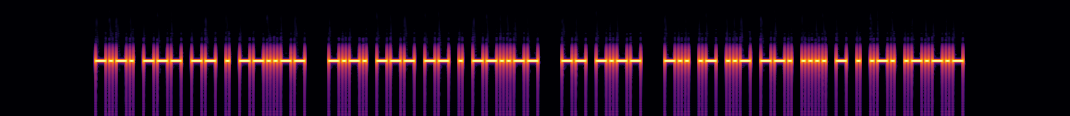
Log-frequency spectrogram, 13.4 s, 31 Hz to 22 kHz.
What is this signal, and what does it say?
Morse code, heard as a keyed tone, about 28 wpm, 700 Hz. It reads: COME, COME, MY DAUGHTER.
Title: Sentences from Top 1500 Words 28wpm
